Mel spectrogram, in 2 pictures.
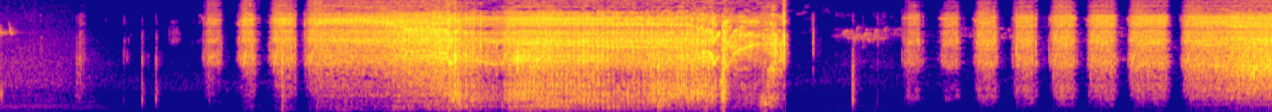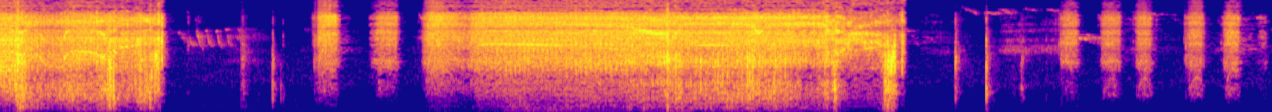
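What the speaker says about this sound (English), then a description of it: "when you're drilling these holes, it goes without saying, make sure you've got nothing underneath" Power drill boring four corner holes through a board for a log burner installation, heard as three long loud whirring bursts separated by shorter stop-start pulses, close by with no talk.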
